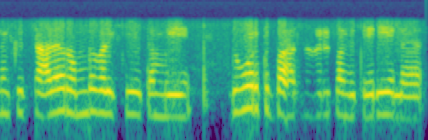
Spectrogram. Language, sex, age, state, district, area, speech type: Tamil, female, 45-60, Tamil Nadu, Pudukkottai, rural, conversation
